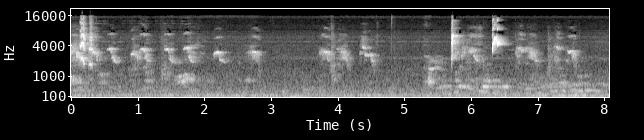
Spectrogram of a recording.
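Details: Pet lovebirds, Fischer's and lutino pairs, flying free outside their cage with other lovebirds; a run of short squeaky chirps repeated roughly every half second, then two sharp loud shrieks near the end.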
